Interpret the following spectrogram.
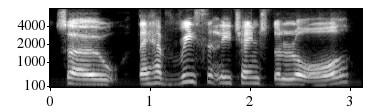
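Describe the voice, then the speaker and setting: This young British woman is an online English tutor chatting casually over a video call, hesitant and full of ums and restarts. Her medium-pitched voice moves slowly, and the recording is dry.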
